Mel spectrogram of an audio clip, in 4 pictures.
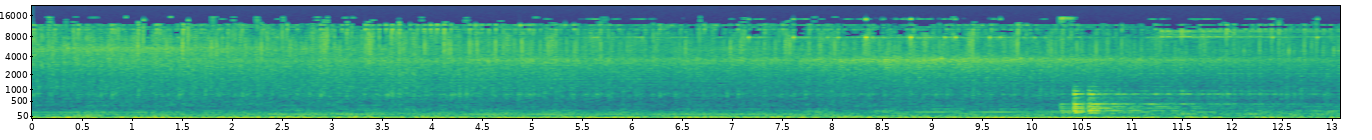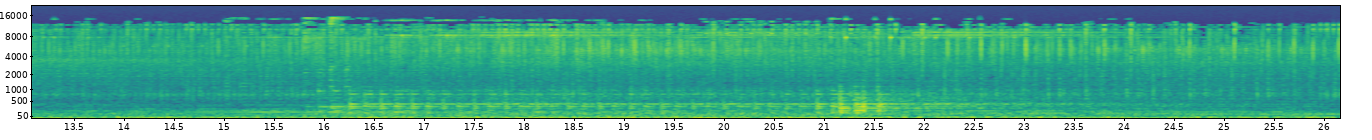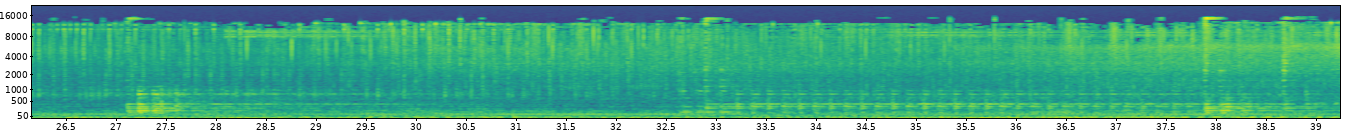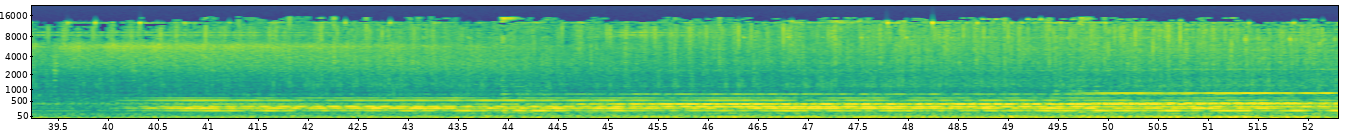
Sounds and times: Trickle, dribble: 0:00.0 - 0:44.0
Music: 0:00.0 - 0:52.3.

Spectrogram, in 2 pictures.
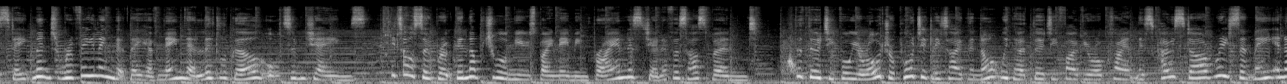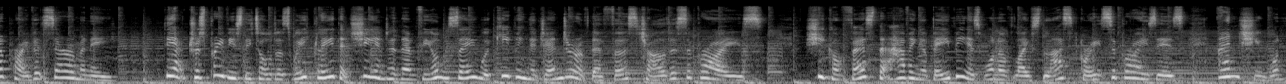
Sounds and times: Music: 0:00.0 - 0:25.7
Speech: 0:00.0 - 0:25.7.

